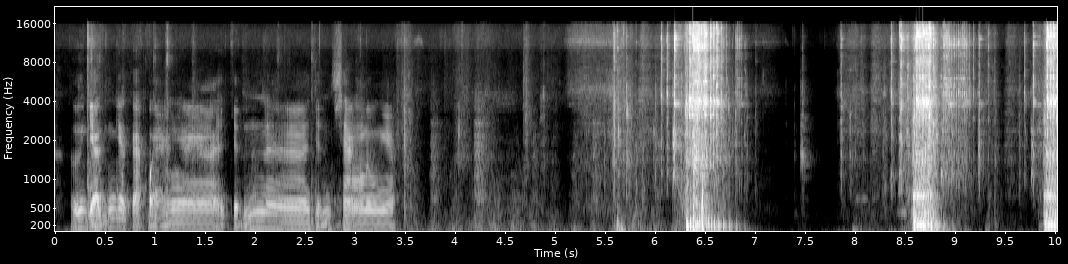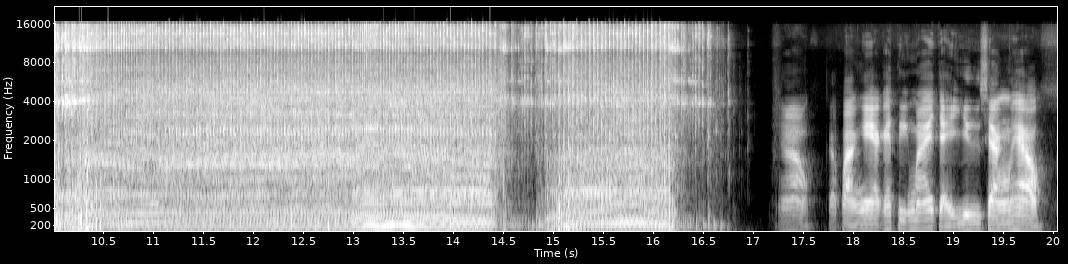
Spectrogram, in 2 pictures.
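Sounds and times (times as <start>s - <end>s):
recoil starter pulls: 5.6s - 7.0s, 8.4s - 16.9s
two-stroke engine running: 6.3s - 6.8s, 8.6s - 9.1s, 9.9s - 16.8s.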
